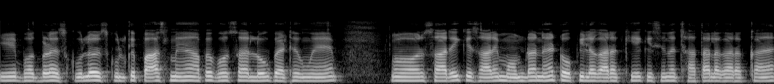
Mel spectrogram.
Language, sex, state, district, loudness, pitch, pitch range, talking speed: Hindi, female, Haryana, Rohtak, -17 LUFS, 175 Hz, 170-180 Hz, 265 wpm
